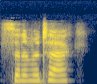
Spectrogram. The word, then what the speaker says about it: Cinematheque: Pete, is it Cinematheque?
